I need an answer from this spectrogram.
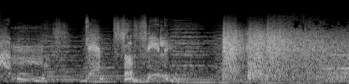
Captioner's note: thunder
